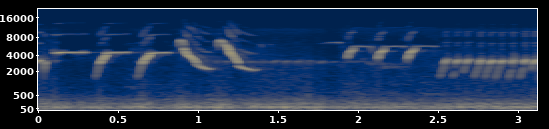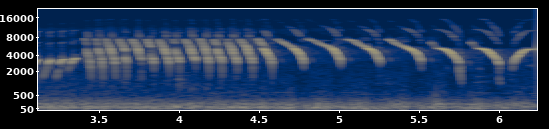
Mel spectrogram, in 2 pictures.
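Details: Canary stimulating song: varied phrases of downslurred whistles, a steady even trill, then a fast high rattle of repeated notes, clean recording with low hum.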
